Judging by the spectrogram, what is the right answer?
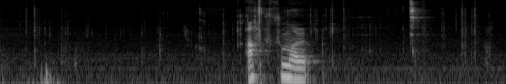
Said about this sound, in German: Okay, mit Eiswürfel im Mund lässt sich echt nicht reden.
